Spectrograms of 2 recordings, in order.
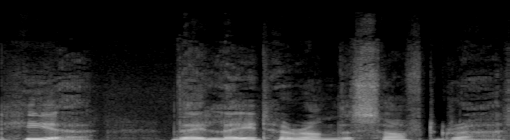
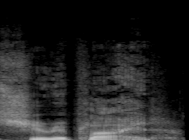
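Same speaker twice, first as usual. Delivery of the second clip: ordinary delivery, nothing marked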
